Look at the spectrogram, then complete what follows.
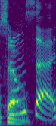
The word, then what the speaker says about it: Tromsø: Tromsø is how I say it in Norwegian.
